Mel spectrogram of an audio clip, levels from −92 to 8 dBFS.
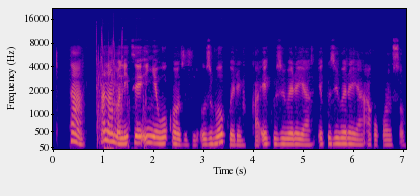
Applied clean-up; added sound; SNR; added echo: classical method spectral subtraction.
